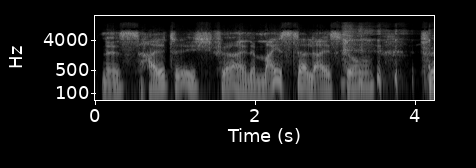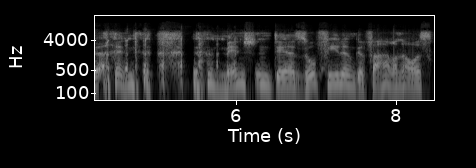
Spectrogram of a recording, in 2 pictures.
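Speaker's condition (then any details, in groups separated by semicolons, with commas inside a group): Parkinson's disease; trembling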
